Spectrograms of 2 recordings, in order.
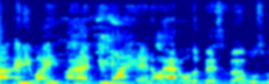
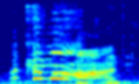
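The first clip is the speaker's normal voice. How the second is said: exasperated plea; 5 dB louder, slower than usual. Real, not acted.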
